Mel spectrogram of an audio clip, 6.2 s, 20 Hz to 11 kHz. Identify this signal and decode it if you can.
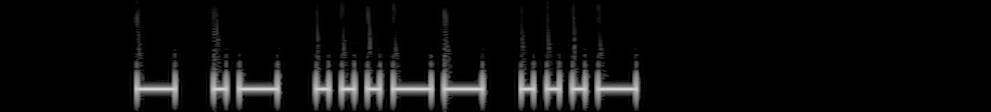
Morse code, heard as a keyed tone, about 15 wpm, 700 Hz. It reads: TA3V
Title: DXCC-100 Call Signs - 4 Characters - 15wpm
